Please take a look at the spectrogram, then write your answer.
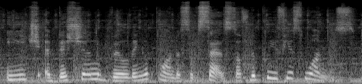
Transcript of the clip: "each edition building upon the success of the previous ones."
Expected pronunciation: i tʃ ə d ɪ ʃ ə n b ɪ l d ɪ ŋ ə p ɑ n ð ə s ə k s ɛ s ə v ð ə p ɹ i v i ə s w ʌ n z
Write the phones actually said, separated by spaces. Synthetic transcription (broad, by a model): i tʃ ə d ɪ ʃ ə n b ɪ l d ɪ ŋ ə p ɑ n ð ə s ə k s ɛ s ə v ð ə p ɹ i v i ə s w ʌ n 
